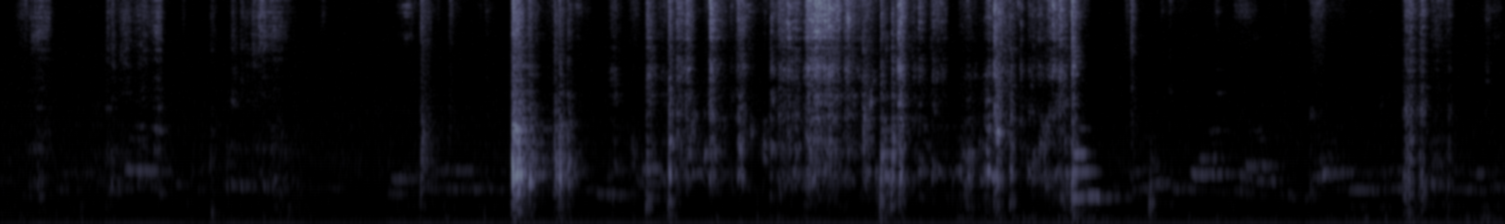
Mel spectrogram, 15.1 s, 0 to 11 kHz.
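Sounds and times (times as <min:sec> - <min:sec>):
metal spoon scraping in pot: 0:06.4 - 0:11.0.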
